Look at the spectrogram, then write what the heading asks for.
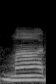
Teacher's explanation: மீம் ஃபத்ஹா அலிஃப் மத்து, மா 2 ஹரக்கத்தை நீட்டணும்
